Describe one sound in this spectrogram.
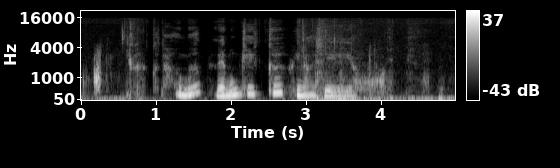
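A young woman makes playful sounds with her voice close to a microphone.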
